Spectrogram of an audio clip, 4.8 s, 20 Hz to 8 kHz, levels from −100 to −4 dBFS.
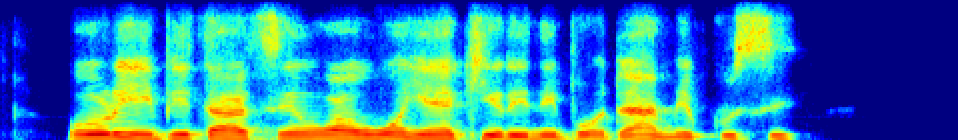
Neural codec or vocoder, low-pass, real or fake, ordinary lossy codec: codec, 16 kHz, 4 kbps, X-Codec, HuBERT features, trained on LibriSpeech; 7.2 kHz; fake; Opus, 16 kbps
